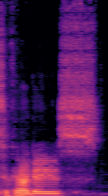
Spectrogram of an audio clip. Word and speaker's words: Tokage: So this is going to be Tokage's. Again, I'm sorry if I'm mispronouncing that. I'll wait till we hear Mike say it. What? It is Tokage.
